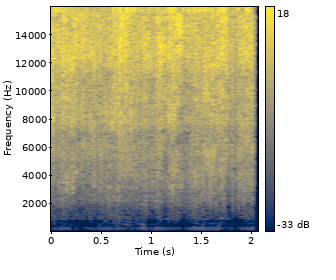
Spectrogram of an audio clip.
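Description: Mushrooms frying in a pan with a little oil for a vegan stir-fry, a steady close sizzle running continuously without breaks and no voices.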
